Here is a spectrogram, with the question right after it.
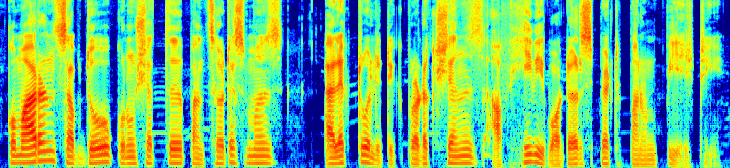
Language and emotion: Kashmiri, neutral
